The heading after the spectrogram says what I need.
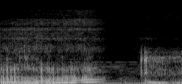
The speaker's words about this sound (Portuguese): Roncava muito.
